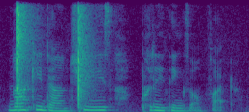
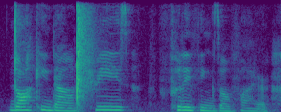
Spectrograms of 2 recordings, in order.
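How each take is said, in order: The two takes are said the same way.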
